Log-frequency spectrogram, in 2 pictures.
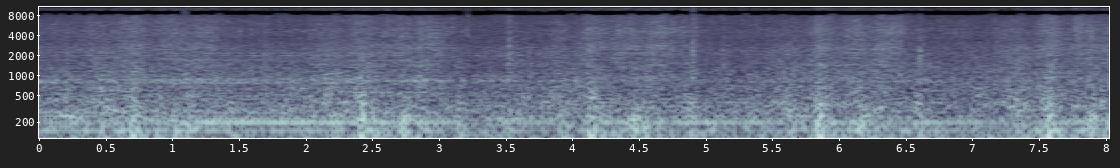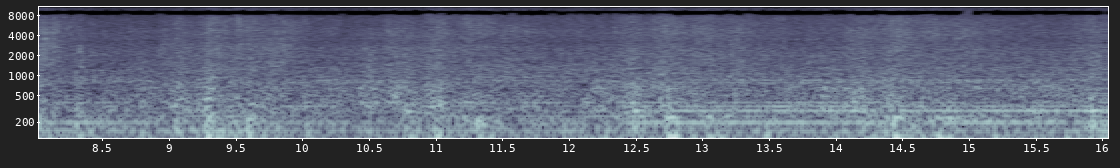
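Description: Vertical form-fill-seal chips packaging machine running: a steady low mechanical hum with a light clatter from its bagging and sealing cycles.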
